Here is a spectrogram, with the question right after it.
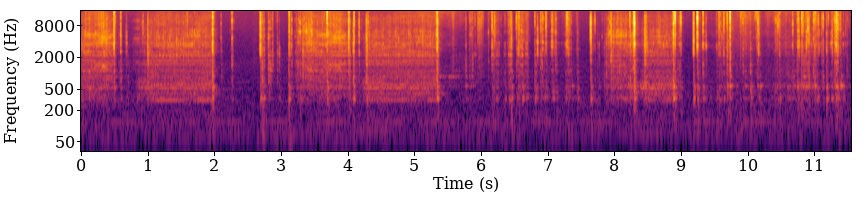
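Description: Fingertips and long nails quickly tap and scratch across the finger holes of the clear plastic dial wheel of a green vintage rotary phone with a brass rim. The result is a quiet, bright stream of sharp clicky taps broken up by dry, scratchy bursts and short pauses, with almost no low end.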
